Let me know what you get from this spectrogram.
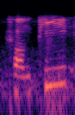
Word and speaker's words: Compeed: Du skal bruge uh, Compete eller Compete, jeg kan ikke huske præcis udtalen. Compete, C-O-M-P-E-E-D. Ja, Lige præcis.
